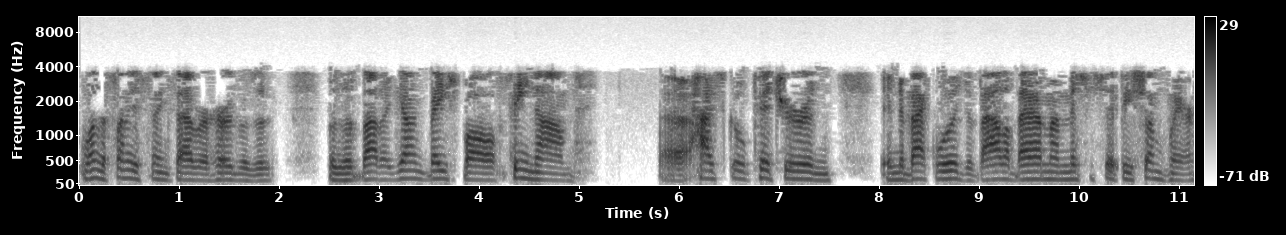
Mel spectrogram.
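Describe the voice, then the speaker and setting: A man's fairly high voice at a moderate pace, with fairly even intonation and a normal speaking voice. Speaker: storyteller. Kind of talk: podcast storytelling. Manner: relaxed, folksy.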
